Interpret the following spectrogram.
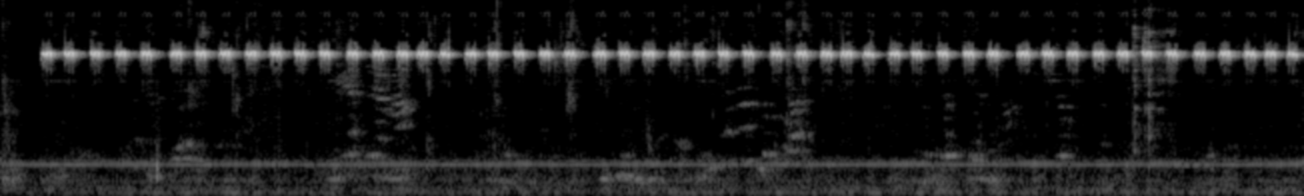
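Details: Cricket chirping, played as a rat repellent: a steady high chirp pulsing about four times a second from start to end, with faint clicks in the background.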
